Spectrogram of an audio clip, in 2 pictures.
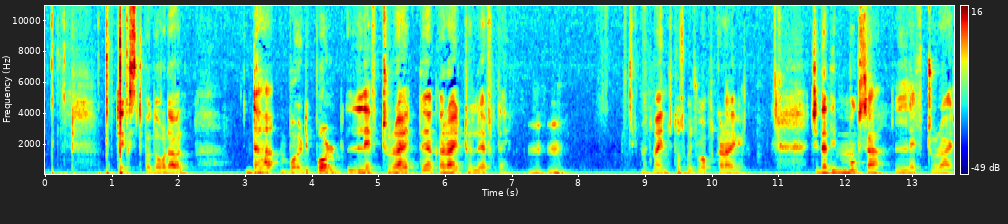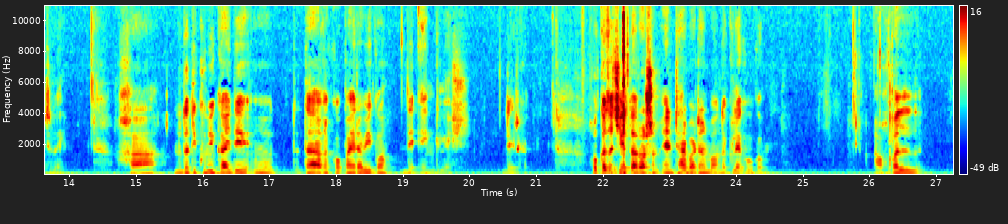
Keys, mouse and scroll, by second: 0.1-1.4 typing, 22.3 Return.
